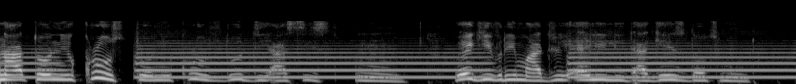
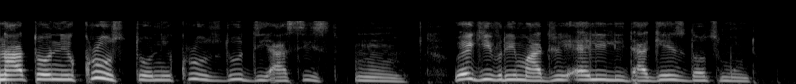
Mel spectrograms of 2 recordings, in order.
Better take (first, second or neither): second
